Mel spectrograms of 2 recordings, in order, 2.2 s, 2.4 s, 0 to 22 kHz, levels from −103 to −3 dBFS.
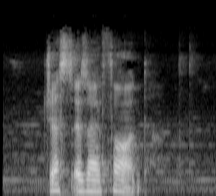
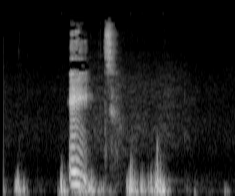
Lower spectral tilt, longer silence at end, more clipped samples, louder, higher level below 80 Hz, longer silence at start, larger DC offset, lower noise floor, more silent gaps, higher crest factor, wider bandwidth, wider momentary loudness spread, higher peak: about the same, -4 dB/octave vs -3.5 dB/octave; about the same, 0.75 s vs 0.65 s; neither; about the same, -27 LUFS vs -29 LUFS; about the same, -62 dBFS vs -62 dBFS; first, 0.45 s vs 0.15 s; neither; second, -58 dBFS vs -71 dBFS; neither; about the same, 20 dB vs 24 dB; second, 11.5 kHz vs 14 kHz; second, 14 LU vs 18 LU; about the same, -10 dBFS vs -8 dBFS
